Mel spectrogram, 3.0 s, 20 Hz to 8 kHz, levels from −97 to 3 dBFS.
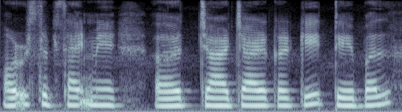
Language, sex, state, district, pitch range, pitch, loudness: Hindi, female, Arunachal Pradesh, Papum Pare, 200-215 Hz, 205 Hz, -15 LUFS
